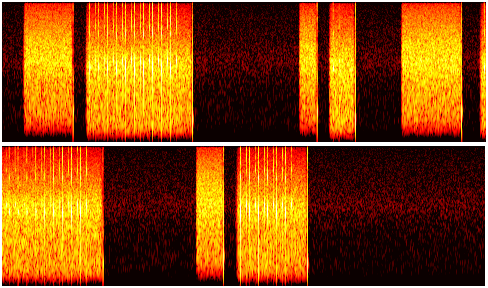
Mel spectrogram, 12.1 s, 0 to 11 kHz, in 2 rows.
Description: Pulse dialling, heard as a rotary dial, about 9 pulses a second. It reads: 0 1 0 6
